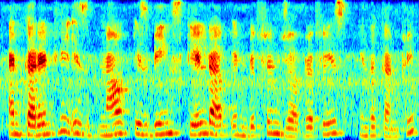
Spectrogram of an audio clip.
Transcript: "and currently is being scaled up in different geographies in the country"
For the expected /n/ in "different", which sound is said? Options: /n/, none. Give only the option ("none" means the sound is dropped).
/n/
